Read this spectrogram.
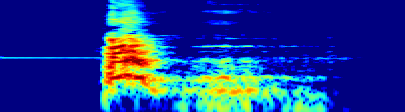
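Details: One powerful, deep bark from a Great Dane, sharp onset then a rough, trailing growl-like tail lasting about a second, with a faint steady tone before and after.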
